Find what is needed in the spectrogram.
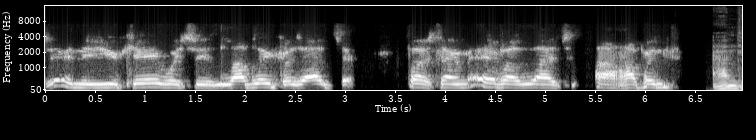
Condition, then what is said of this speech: ALS (motor neuron disease). I'm lucky I'm still living four and a half years in after being diagnosed, still able to speak, eat, drink.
